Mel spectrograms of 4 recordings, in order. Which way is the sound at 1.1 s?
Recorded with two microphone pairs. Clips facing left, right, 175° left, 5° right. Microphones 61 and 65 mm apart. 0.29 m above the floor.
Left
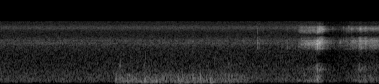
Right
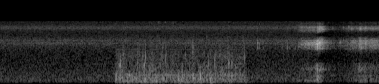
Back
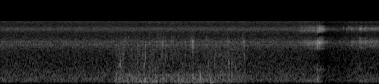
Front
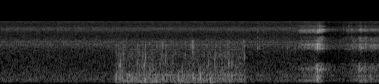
70° right.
